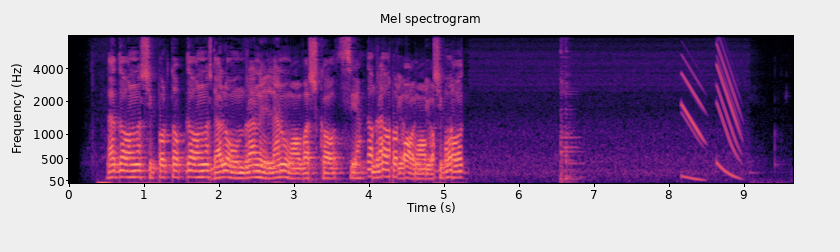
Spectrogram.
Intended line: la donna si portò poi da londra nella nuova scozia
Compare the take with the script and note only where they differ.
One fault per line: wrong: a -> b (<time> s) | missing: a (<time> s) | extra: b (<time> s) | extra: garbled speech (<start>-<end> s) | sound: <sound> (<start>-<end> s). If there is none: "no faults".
wrong: poi -> donna (1.5 s)
extra: garbled speech (4.0-5.3 s)
sound: thud (6.5-6.9 s)
sound: chirp (8.2-9.0 s)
